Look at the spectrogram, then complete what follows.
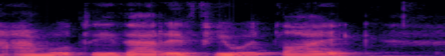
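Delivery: mock whispering. Retelling a helper's offer to change the battery: imitating someone whispering. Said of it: "she starts whispering".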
